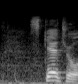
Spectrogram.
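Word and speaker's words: schedule: дули и на files с кем джулс пчел скетчу это ваше расписание вашей жизни ваши дела то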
